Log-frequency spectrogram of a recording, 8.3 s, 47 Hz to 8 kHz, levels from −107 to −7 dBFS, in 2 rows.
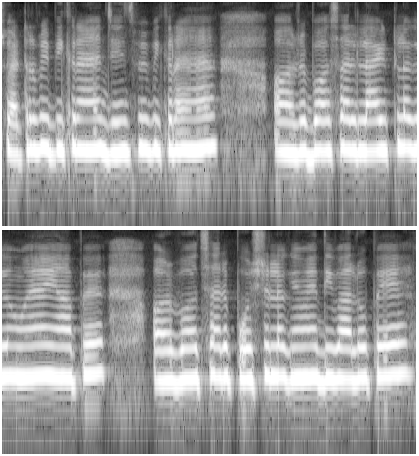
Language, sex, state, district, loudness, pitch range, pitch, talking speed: Hindi, female, Punjab, Kapurthala, -10 LUFS, 260-280 Hz, 270 Hz, 200 wpm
